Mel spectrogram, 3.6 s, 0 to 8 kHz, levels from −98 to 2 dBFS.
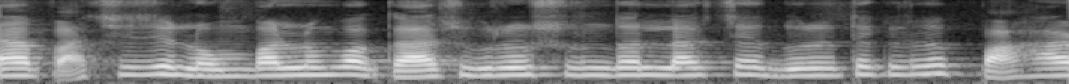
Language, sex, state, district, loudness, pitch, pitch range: Bengali, female, Odisha, Malkangiri, -16 LUFS, 225 Hz, 215-235 Hz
